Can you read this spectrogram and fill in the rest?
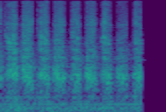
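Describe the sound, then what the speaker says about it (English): A cut plastic bottle edge is rubbed on sanding paper, with about eight quick, even back-and-forth strokes, close and faint, ending abruptly in silence with a tiny final scrape. "I'll just go ahead and rub it on some sanding paper to smooth out the edges."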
